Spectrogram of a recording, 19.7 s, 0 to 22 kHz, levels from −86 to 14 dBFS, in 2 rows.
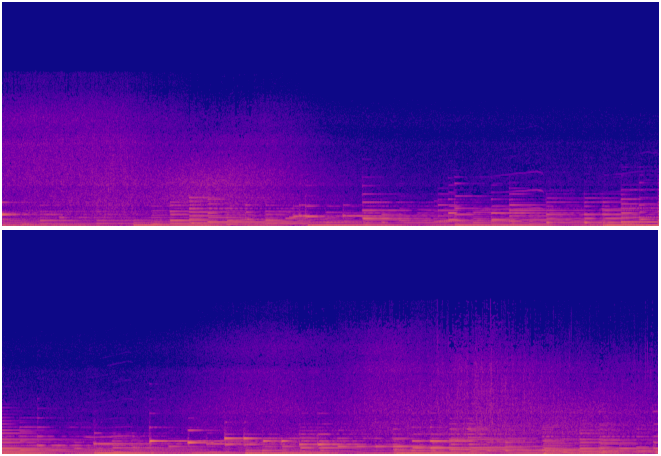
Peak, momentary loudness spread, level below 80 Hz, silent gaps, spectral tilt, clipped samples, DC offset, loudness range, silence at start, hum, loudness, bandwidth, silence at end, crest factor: -14 dBFS; 8 LU; -48 dBFS; none; -5.5 dB/octave; under 0.1%; under 0.1%; 4 LU; 0 s; none; -31 LUFS; 13.5 kHz; 0 s; 16 dB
